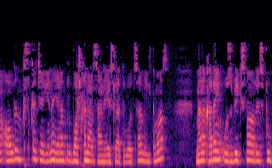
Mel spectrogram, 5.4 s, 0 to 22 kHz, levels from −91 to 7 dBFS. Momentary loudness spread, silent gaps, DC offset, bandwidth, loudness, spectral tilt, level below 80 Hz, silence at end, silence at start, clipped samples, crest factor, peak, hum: 7 LU; none; under 0.1%; 8 kHz; -23 LUFS; -5.5 dB/octave; -60 dBFS; 0 s; 0 s; under 0.1%; 16 dB; -6 dBFS; none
